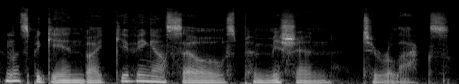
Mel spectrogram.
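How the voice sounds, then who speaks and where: A man with a deep, low-pitched voice teaches a guided meditation. He speaks very slowly and gently, leaving long pauses between short phrases of instruction. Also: expressive, vocal fry.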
